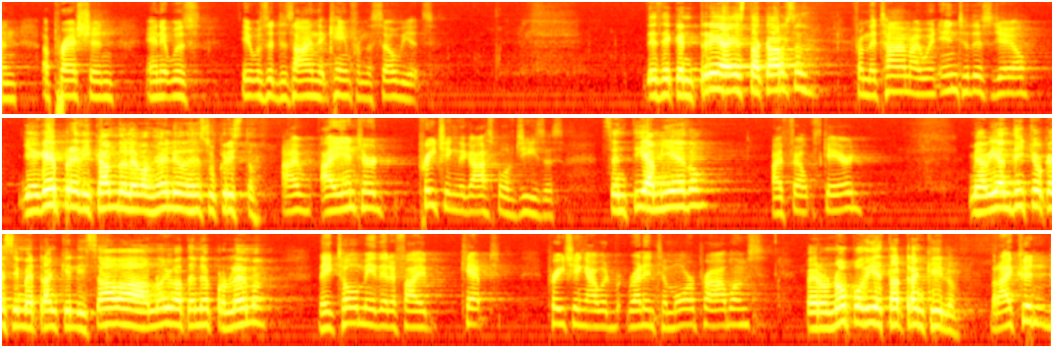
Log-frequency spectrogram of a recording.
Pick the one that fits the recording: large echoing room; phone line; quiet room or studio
large echoing room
